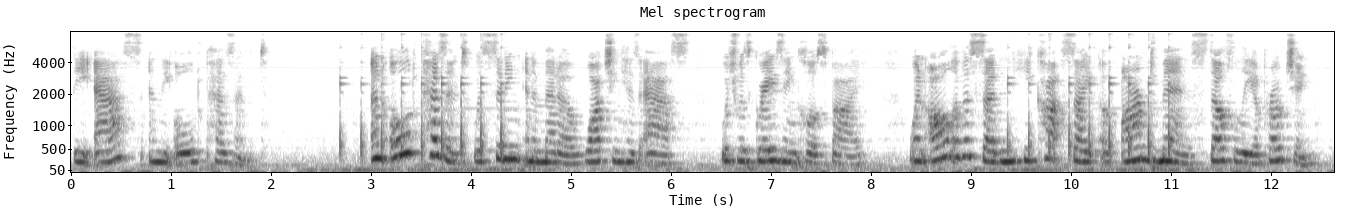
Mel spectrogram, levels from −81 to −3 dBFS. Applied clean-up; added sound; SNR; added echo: none; Tap / Glass; 12 dB; reverberation time 0.4 s.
